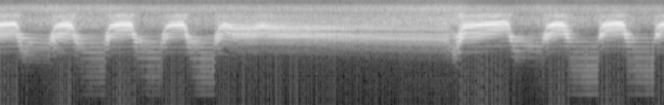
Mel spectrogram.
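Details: Cicadas in Ibaraki, Japan, possibly among robust, evening, kaempferi, large brown or minmin cicadas, call in loud buzzing pulses over a steady high-pitched drone.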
